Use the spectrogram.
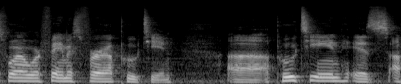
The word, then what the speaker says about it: poutine: we're famous for a poutine. Uh, a poutine is a French word. Um, putin is how they would pronounce it in French, but it is fries.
